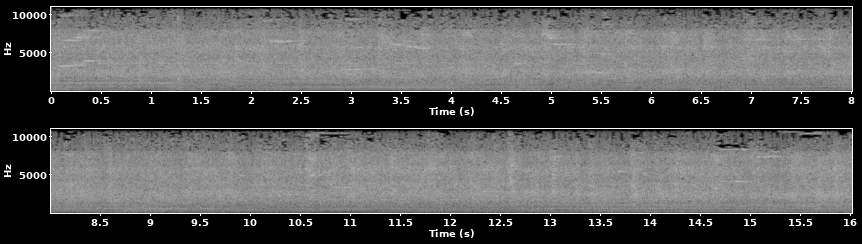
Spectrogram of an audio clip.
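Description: Horizontal cardboard baler running: a steady machine hum from its electric motors and hydraulic pump, with several fixed tones over a constant rushing noise.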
